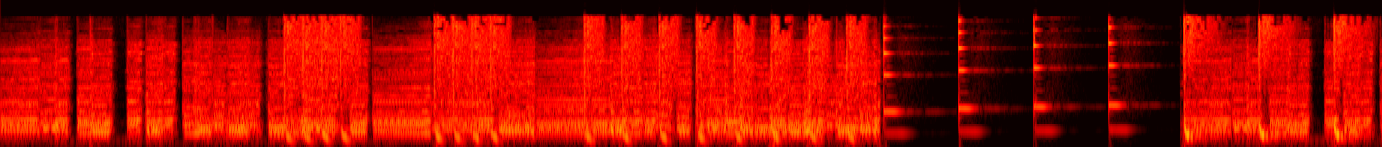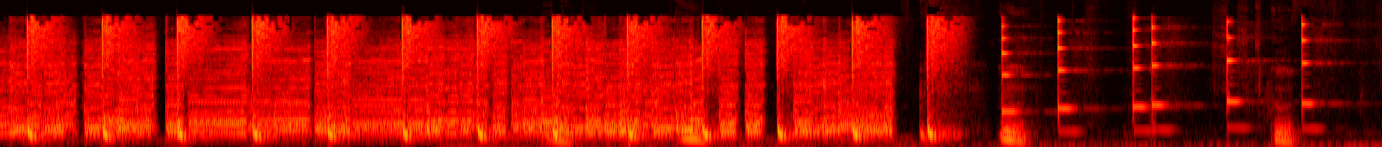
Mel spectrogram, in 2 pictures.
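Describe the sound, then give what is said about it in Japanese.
A short, busy electronic jingle made and sent in by a listener, with dense rhythmic chords, broken by sparse bell-like pings and chimes between sections, ending on a string of bright tones. No voices. “ラジオネーム玉姫さんから送っていただいたジングルで今回の配信スタートです。”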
